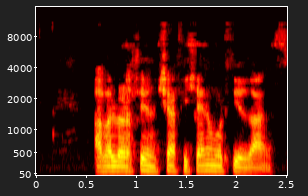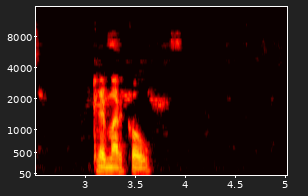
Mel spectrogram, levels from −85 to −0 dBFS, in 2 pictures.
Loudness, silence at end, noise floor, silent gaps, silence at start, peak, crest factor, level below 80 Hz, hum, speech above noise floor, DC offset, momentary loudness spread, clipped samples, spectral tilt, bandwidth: -27 LUFS; 1.1 s; -78 dBFS; none; 0.6 s; -8 dBFS; 20 dB; -60 dBFS; none; 52 dB; under 0.1%; 21 LU; under 0.1%; -5.5 dB/octave; 11.5 kHz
